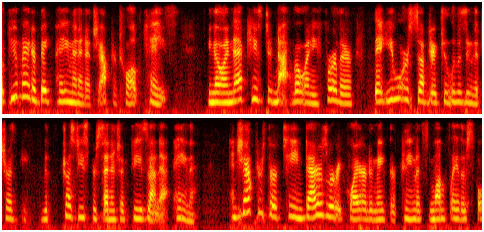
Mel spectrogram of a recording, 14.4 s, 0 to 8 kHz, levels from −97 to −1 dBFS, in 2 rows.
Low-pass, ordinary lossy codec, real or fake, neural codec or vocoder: 7.2 kHz; Opus, 16 kbps; fake; codec, 16 kHz, 1 kbps, FreqCodec, larger model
